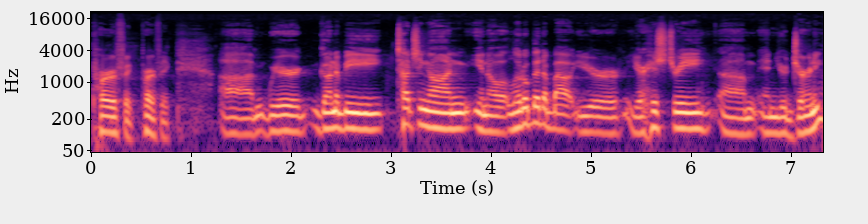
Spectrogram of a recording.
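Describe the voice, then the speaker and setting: A man talks at a moderate pace in a plain, everyday voice, medium in pitch with ordinary pitch variation. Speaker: podcast interviewer. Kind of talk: interview host talk.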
